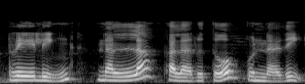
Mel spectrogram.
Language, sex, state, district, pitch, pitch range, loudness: Telugu, female, Telangana, Hyderabad, 185 Hz, 170-225 Hz, -17 LUFS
